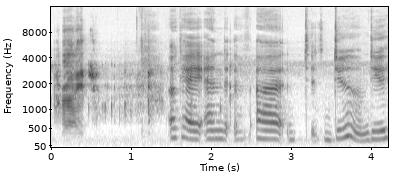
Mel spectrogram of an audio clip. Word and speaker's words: KRYG: So it's K_R_Y_G_, and it's pronounced Kryge.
